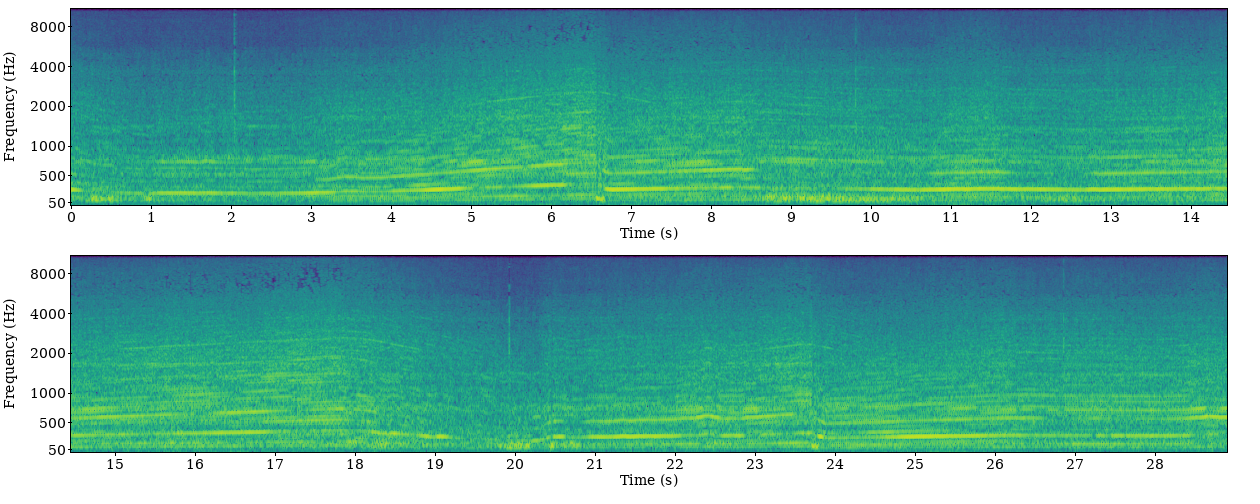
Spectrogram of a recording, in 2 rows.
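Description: Porsche Boxster 981 race car's flat-six engine heard from on board at speed, mostly in third gear between about 4,800 and 5,700 rpm. It climbs in pitch as the car accelerates, holds through long stretches, and drops sharply about twenty seconds in when the driver lifts off, then pulls up again.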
